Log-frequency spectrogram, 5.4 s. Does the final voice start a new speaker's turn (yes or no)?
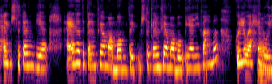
no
